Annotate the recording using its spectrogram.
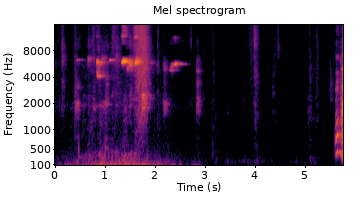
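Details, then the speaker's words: A low, rumbling gurgle for about three seconds, then quiet, from a woman who says she is hungry after a light dinner of popcorn and candy; ordinary hunger-related stomach growling (borborygmi). "y'all hear that? hungry. I had girl dinner last night."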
